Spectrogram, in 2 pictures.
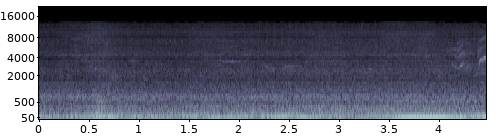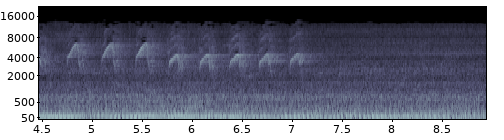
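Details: Probably a female blue rock thrush at early morning in the dark, giving a male-like song: a quick run of about ten high, clear, down-slurred notes in under three seconds, over a steady rumble of traffic. A chick later begs from her.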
